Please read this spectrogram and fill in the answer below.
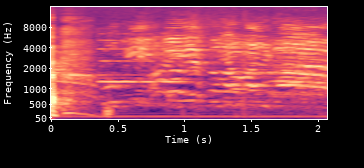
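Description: Children in an audience calling out an answer together, a faint jumble of young voices heard from a distance over a steady low hum.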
